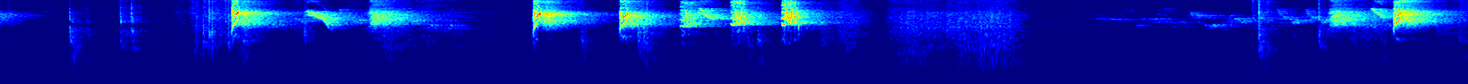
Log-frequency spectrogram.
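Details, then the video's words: Ultramarine grosbeak female calls, used to provoke a male: sharp, bright chipping notes with quick downward slurs, in bursts with short pauses and a soft hiss near the middle. "se o seu azulão não segura fogo de fêmea Esse é o vídeo"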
